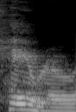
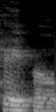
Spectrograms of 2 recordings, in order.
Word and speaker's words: Kapo: Let's see, my cream that I'm going to be using is this, well, it's pronounced Cairo. It looks like Capo, but I guess the P has an R sound in Cyrillic, Russian, whatever it is.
